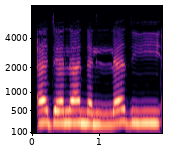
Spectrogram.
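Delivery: "اجلنا الذی" recited very slowly on a level tone, the two words joined; Quranic example reading. Shown as a demonstration. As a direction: recite "اجلنا الذی" measured, "نا" short into the doubled lam. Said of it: "دوسری مثال دیکھ لیتے ہیں". ("اجلنا الذی" ٹھہر ٹھہر کر ملا کر تلاوت)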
